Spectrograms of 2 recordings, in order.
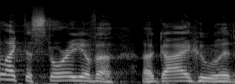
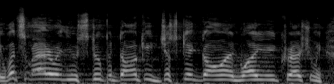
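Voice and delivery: annoyed rider; 6 semitones higher than usual. Retold or imitated. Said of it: "he hits the donkey".

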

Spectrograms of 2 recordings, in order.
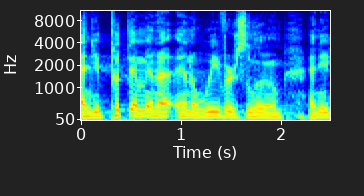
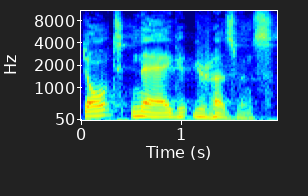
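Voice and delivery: slow warning; 4 semitones lower, slower than usual. Real, not acted. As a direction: lean in and warn the ladies. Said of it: "Ladies, this is for you".

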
